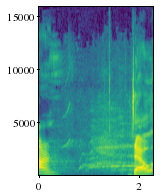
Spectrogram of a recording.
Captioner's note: audience cheers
